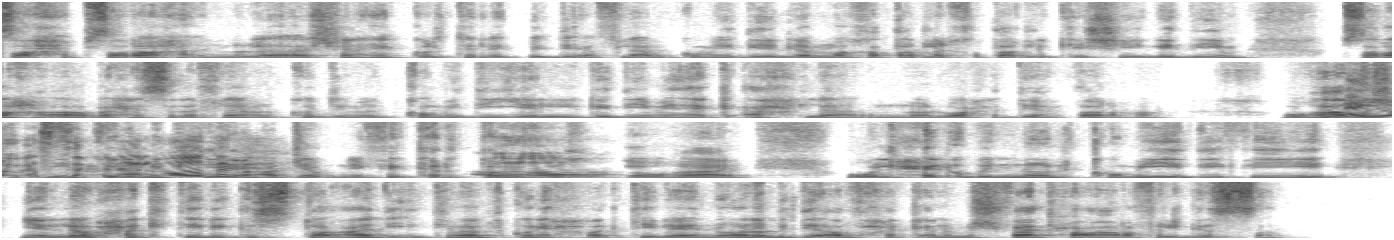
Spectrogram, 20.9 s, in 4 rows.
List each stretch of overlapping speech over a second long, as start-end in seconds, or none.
10.2-11.6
